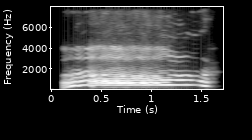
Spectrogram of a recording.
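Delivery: a high, far-off woman's wail; woman's cry. Retold or imitated. A woman's voice rising over the silent crowd, high wail. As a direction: let out a single high call from a balcony. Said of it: "se siente esta voz de una mujer".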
